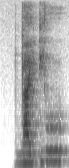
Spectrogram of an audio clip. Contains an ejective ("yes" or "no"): no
